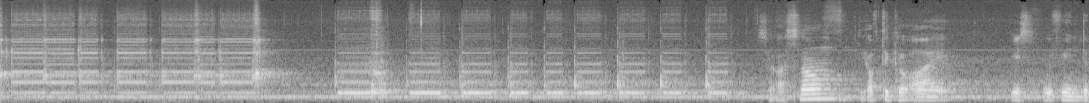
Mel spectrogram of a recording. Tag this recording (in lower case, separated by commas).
inside a small room, speech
